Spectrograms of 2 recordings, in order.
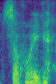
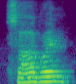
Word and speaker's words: Sahuagin: But the question I have for you, just right off the bat, how do you properly pronounce Sahuagin? Sahuagin.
